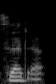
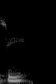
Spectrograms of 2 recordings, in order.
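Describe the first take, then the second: First: The letter name is said the Canadian way. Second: The letter name is said the American way. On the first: "I'm saying Z because I'm Canadian" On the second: "for my American viewers out there, you'd say Z"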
